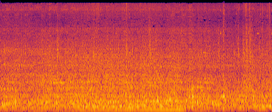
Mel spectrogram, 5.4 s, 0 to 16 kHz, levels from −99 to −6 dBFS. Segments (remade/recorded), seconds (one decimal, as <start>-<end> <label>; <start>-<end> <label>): 0.0-1.3 remade; 1.3-3.4 recorded; 3.4-3.9 remade; 3.9-5.4 recorded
